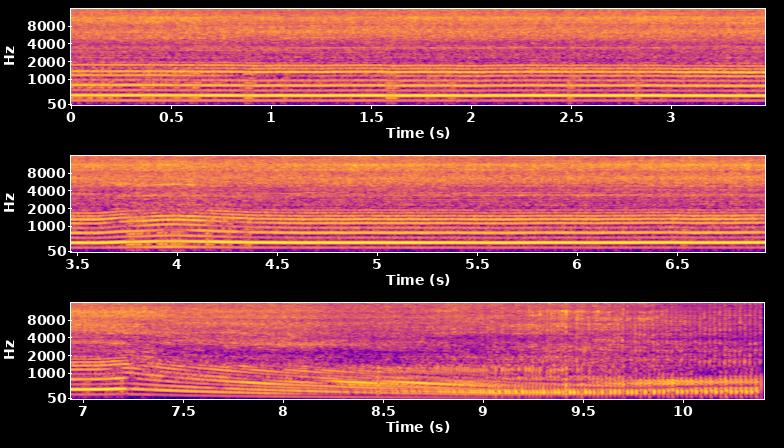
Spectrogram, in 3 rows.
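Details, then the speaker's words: McCulloch Pro Mac 850 chainsaw with an expansion pipe, cutting rock-hard maple, limited cuts to avoid overheating. Strong even high buzz holds speed through the cut, then winds smoothly down, no bogging. Normal running under load; completely different saw with the pipe. "friends this is a completely completely different saw now"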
